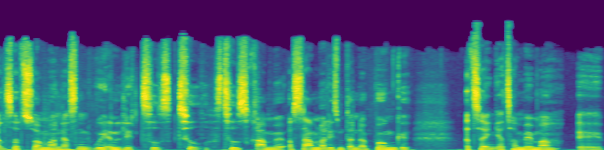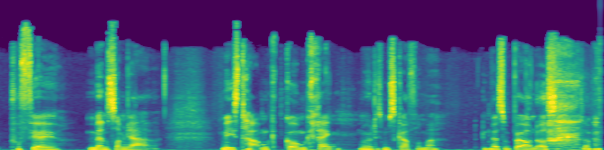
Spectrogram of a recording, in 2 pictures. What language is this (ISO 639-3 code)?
dan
